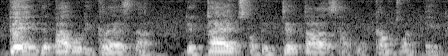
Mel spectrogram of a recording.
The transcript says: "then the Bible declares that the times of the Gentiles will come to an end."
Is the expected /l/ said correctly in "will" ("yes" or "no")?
no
